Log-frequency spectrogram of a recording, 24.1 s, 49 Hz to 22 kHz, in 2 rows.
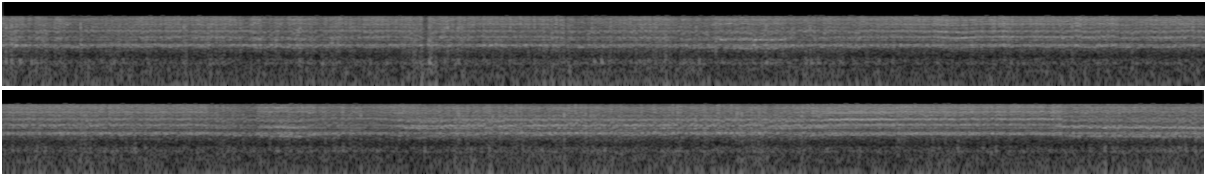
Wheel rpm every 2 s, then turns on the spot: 230, 230, 230, 220, 230, 230, 230, 220, 200, 190, 230, 220.
none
